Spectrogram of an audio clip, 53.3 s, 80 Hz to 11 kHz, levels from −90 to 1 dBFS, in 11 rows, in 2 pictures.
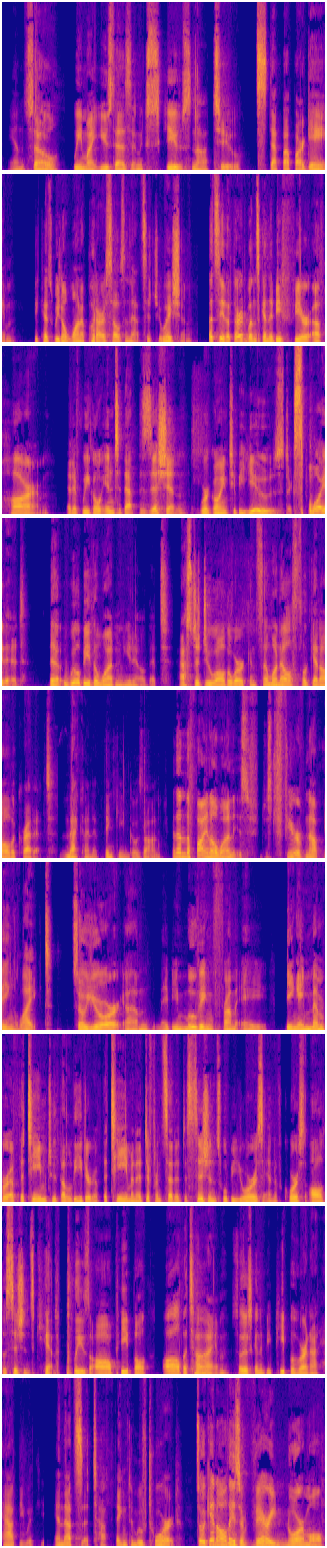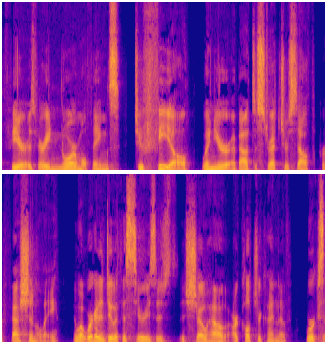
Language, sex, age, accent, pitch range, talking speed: English, male, 40-59, American, 110-140 Hz, 210 wpm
